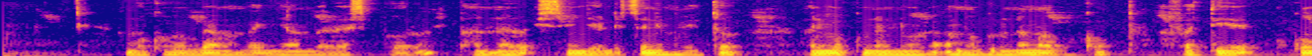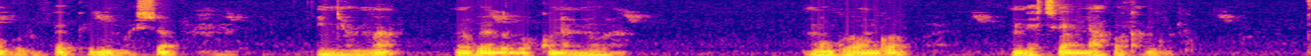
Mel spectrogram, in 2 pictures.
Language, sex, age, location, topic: Kinyarwanda, male, 25-35, Huye, health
